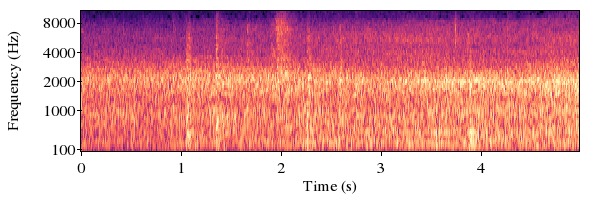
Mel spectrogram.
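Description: Tram wheels click over rail joints.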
